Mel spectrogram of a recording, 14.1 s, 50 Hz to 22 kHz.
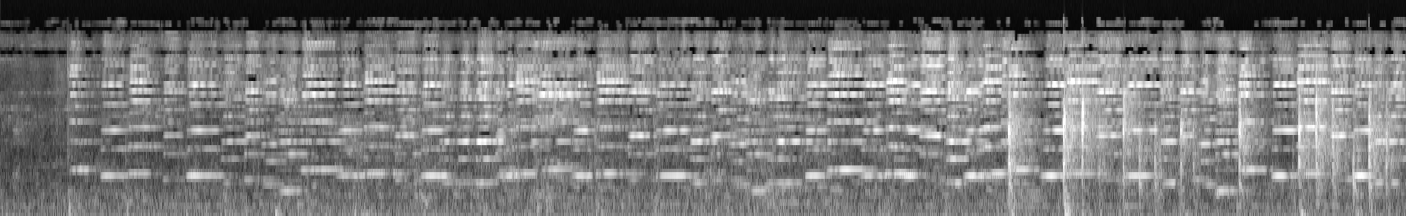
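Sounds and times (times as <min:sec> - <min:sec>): accordions playing a dance tune: 0:00.5 - 0:14.0.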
